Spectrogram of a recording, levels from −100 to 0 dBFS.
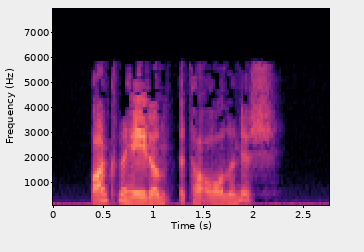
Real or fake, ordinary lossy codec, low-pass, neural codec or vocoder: fake; MP3, 24 kbps; 7.2 kHz; autoencoder, 22.05 kHz, a latent of 192 numbers a frame, VITS, trained on many speakers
